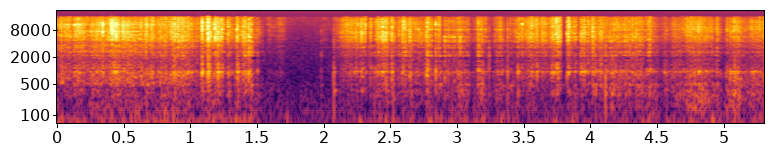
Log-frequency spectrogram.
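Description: Long dark nails scratch a solid, flat plywood heart-shaped plaque with a twine hanger, lying on faux fur. About 17 dry, rasping scratch strokes come in a fairly steady rhythm, with a brief quieter lull in the first half. Each stroke is short with almost no ring.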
